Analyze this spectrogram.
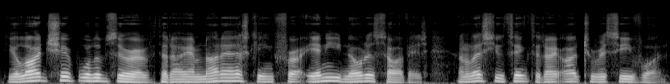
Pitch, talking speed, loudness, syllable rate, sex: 130 Hz, 205 wpm, -18 LUFS, 5.4 syllables/s, male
